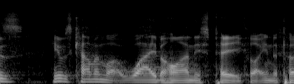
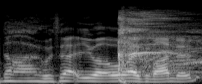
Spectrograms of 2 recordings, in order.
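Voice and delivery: higher, louder, laughing surprise; delighted recognition; 7 semitones higher, 8 dB louder than usual. Retold or imitated. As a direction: imitate a mate thrilled to find out, voice lifted. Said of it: "so down, going".

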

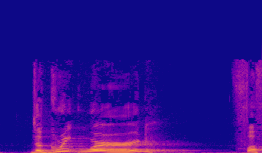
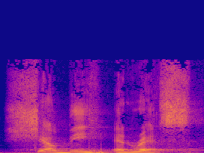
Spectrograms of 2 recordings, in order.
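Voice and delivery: normal talking voice

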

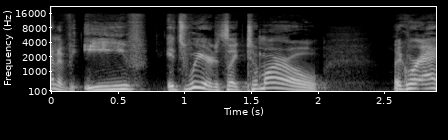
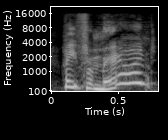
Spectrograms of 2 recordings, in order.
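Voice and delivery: excited greeting; 10 semitones higher, faster than usual. Retold or imitated. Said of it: "that's always my reaction".

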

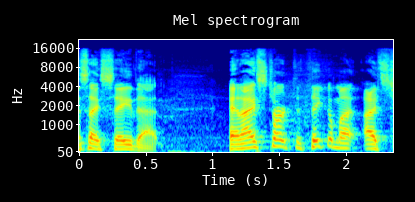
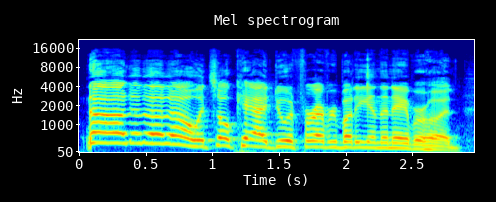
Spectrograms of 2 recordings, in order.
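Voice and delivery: high, rapid mock protest easing down; insistent neighbor; 5 semitones higher than usual. Racketeer insists on giving the newcomer a gift, high mock insistence. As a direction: brush off the objection in a higher, eager voice. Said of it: "So the guy goes".

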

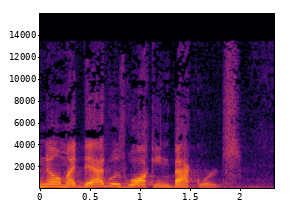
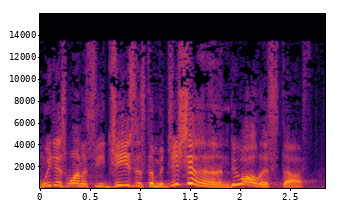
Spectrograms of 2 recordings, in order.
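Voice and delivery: raised, mocking voice of thrill-seekers; mock the crowd wanting a magic show; mocking quote; 6 semitones higher, 3 dB louder than usual. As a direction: mimic them with a sneer. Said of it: "I'm not gonna mock those".

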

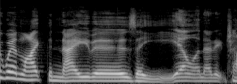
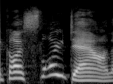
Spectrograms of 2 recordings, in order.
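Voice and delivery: slow, raised-pitch appeal; mock pleading; 5 semitones higher, slower than usual. Eavesdropper begging two fast talkers, slow mock plea. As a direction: stretch it out like a comic plea.

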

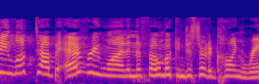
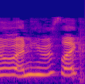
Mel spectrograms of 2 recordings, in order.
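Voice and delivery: ordinary talk, nothing marked

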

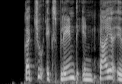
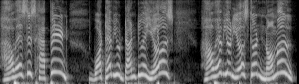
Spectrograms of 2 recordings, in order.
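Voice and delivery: shocked exclaiming; 8 semitones higher than usual. A narrator's reading. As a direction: gasp it out in disbelief. Mother and Michi shocked.

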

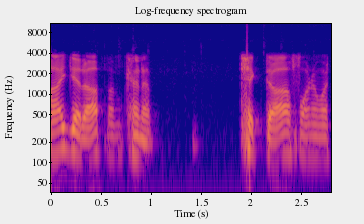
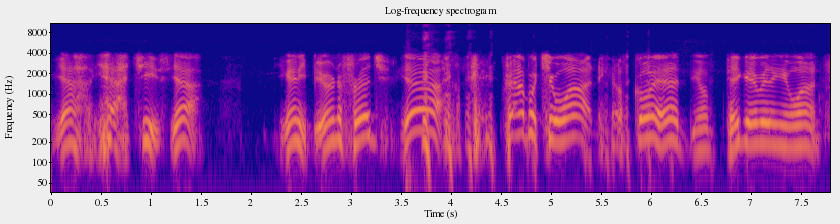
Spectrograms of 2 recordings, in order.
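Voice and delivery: much higher, eager, tumbling yeses; a fan bursting to please his hero; starstruck excitement; 9 semitones higher than usual. Retold or imitated. Newman asks for beer.

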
